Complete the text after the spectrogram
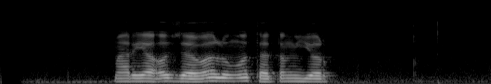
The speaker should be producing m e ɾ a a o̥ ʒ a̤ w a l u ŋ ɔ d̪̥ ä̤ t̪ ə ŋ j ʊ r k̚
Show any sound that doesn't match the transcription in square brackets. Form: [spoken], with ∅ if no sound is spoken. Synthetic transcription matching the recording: m [a] ɾ [i] a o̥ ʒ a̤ w a l u ŋ ɔ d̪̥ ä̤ t̪ ə ŋ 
